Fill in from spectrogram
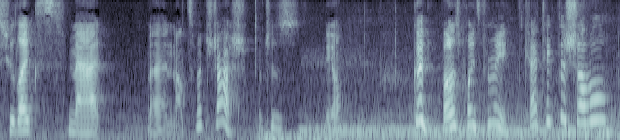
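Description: A woman's voice: medium pitch, noisy background. A young woman doing let's-play commentary, sarcastic, swearing and talking back to the game characters. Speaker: gaming channel host.

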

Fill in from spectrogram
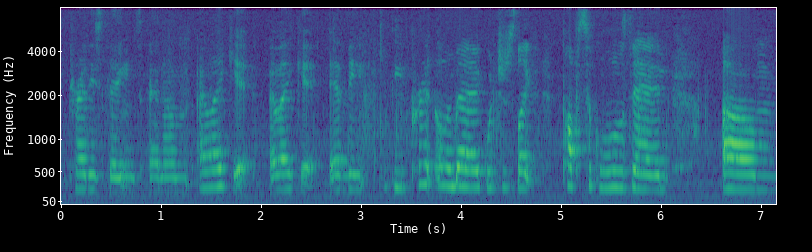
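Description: A woman's voice: fairly high pitch, slight background noise, poor audio. Congested young woman rambling through an unboxing. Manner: rambling, halting, many ums and laughs. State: congested, sounds sick. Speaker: beauty vlogger. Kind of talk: casual unboxing vlog.

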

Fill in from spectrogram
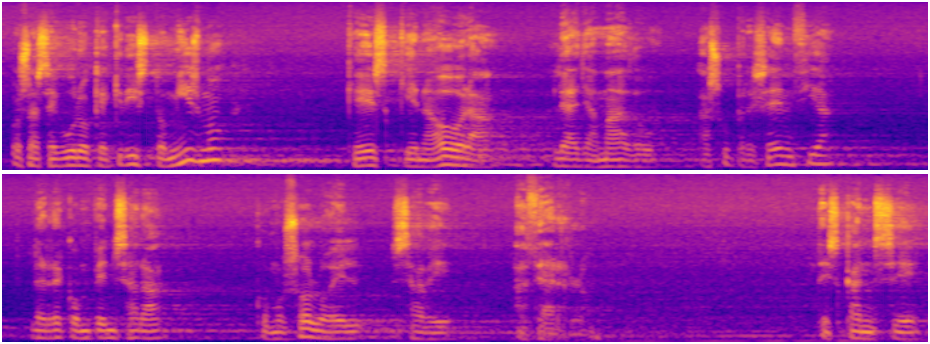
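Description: A man with an accent from Spain leads a funeral Mass as priest, preaching and praying in solemn, measured short phrases in a cathedral echo. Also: fairly low pitch. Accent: Spanish from Spain. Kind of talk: solemn homily and liturgical prayer. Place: large church, indoors. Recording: cathedral echo, long reverberant church hall.

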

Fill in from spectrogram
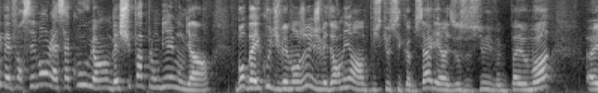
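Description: A man giving chatty, excitable Let's Play commentary, talking to himself as he plays and using an odd put-on accent. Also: very high voice. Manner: excitable, chatty, talks to himself while playing. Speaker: gaming YouTuber.

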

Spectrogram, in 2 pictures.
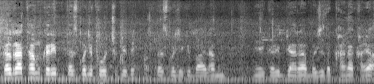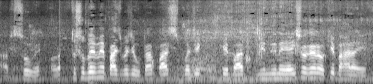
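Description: A man's voice: fairly high pitch, normal speed, background noise. A man from Latur in Maharashtra, India, narrating his travel vlog in a casual, chatty way, explaining each stop as he goes. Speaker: travel vlogger. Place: on the road and outdoors in a village. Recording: music playing under the voice.

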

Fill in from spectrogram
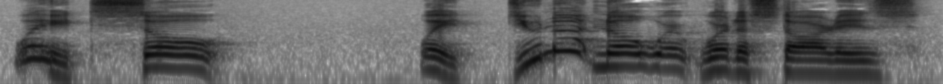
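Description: A woman's voice: mid-range voice, big pitch swings, takes it slowly, dark tone. A woman voicing an earnest, flustered male cartoon video game hero in an amateur comedic role-play, hesitant and exclaiming. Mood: doubtful.

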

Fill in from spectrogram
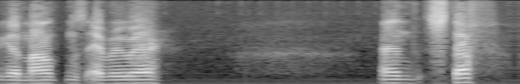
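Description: A young Norwegian gamer commentates a game in English with a Norwegian accent, his mid-range voice flat and even with little rise and fall. He takes it slowly and chats hesitantly, filling gaps with lots of ums and uhs. The audio is poor, though there's no echo.

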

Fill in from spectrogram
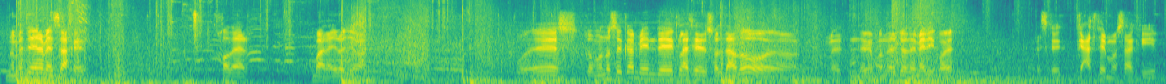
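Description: A man with a Spain Spanish accent giving joking, excitable gameplay commentary and swearing often. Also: medium pitch, moderate pace, long pauses, heavy background noise. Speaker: gaming YouTuber. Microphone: desk USB microphone. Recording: loud game gunfire behind. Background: gunfire and explosions from the game.

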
